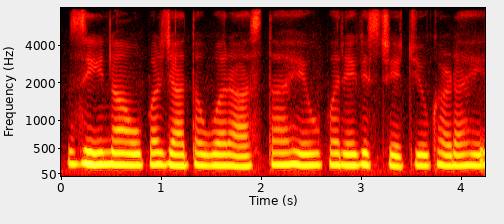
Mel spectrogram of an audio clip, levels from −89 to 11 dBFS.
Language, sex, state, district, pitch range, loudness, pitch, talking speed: Hindi, female, Madhya Pradesh, Bhopal, 195-210 Hz, -14 LUFS, 200 Hz, 155 wpm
